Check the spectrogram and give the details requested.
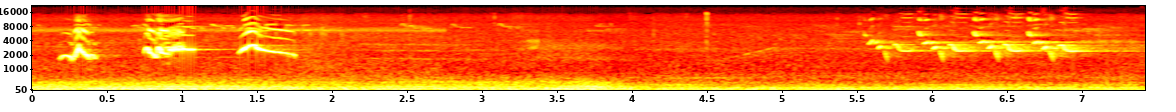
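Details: American robin song recording played during a morning bird walk in Northern Virginia woods, Mid-Atlantic: three quick, clear caroling phrases, each rising then falling, then a faster run of thin descending notes over a low background hum.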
